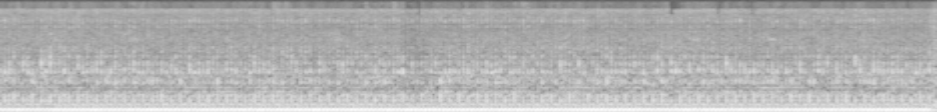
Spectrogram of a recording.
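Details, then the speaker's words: VW GTI after CTS Turbo downpipe install, first start with battery previously disconnected: steady deep even idle with loud low exhaust drone, louder than before; no misses or knocks. "it's definitely louder you can hear it starting to come into its own running"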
